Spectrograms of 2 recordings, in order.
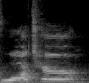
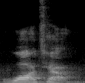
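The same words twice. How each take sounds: First: It is said with standard English pronunciation. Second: It is said in Jamaican patois, ending in 'a'.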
